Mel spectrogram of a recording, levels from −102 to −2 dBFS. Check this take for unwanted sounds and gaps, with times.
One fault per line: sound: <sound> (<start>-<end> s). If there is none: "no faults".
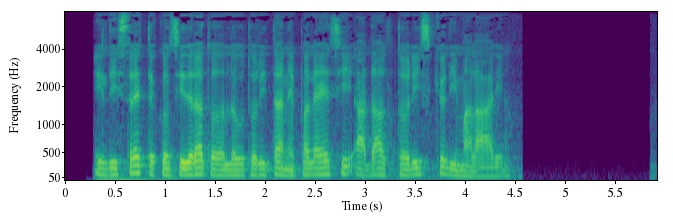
no faults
